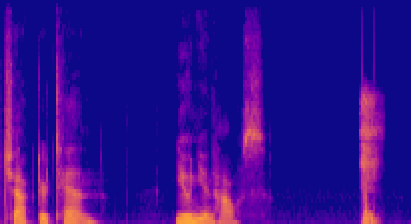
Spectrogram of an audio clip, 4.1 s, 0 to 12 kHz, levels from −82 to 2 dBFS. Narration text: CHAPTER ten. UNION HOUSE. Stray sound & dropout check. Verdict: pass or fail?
fail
